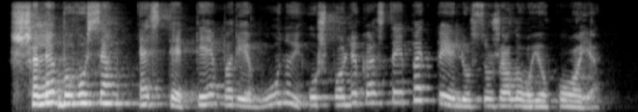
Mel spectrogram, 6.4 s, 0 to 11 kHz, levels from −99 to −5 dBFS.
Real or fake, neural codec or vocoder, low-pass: fake; vocoder, 44.1 kHz, 128 mel bands, Pupu-Vocoder; 9.9 kHz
